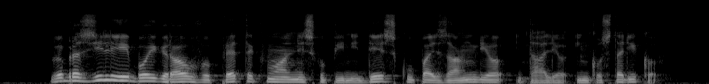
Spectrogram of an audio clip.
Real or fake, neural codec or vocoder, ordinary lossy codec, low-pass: real; none; MP3, 64 kbps; 10.8 kHz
